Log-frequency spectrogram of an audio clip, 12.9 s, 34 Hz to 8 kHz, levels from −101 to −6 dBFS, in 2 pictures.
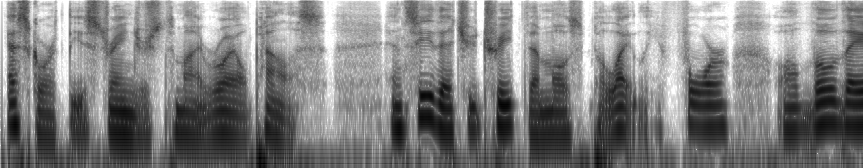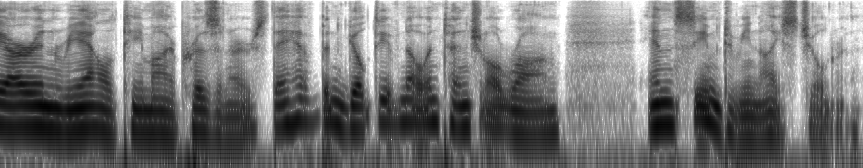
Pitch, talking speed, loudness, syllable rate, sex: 115 Hz, 170 wpm, -18 LUFS, 5.0 syllables/s, male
